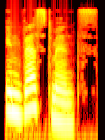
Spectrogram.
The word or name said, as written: investments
